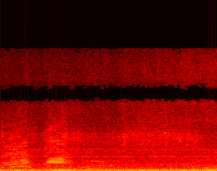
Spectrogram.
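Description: Steady hum of road traffic on a city street, with a brief high-pitched sound in the first half second.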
